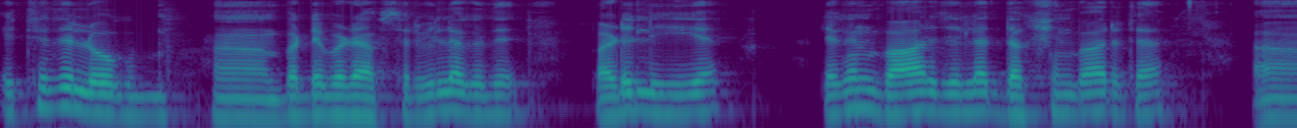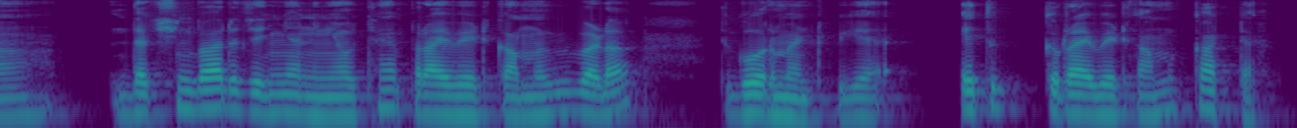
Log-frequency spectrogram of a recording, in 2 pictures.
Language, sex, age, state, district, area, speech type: Dogri, male, 45-60, Jammu and Kashmir, Udhampur, rural, spontaneous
